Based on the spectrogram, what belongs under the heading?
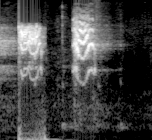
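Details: Double-collared seedeater; female call; female calls used to stimulate a male to sing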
